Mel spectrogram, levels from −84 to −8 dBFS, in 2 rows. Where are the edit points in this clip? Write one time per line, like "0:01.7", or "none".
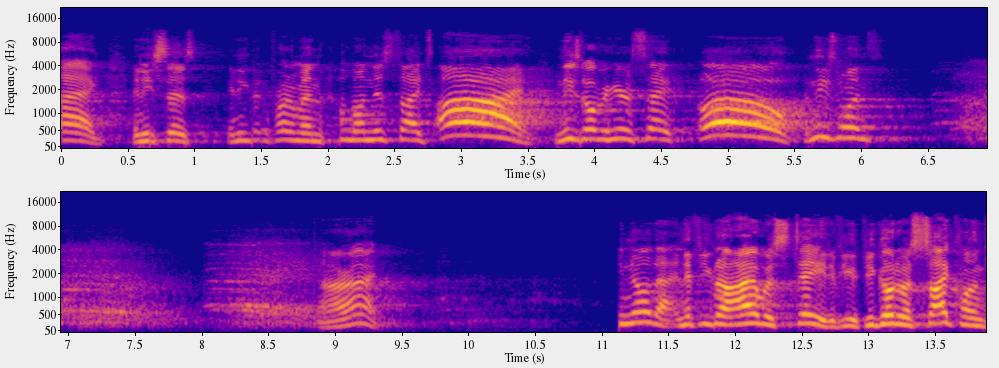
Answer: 0:01.4
0:02.1
0:02.8
0:03.9
0:11.1
0:11.8
0:12.9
